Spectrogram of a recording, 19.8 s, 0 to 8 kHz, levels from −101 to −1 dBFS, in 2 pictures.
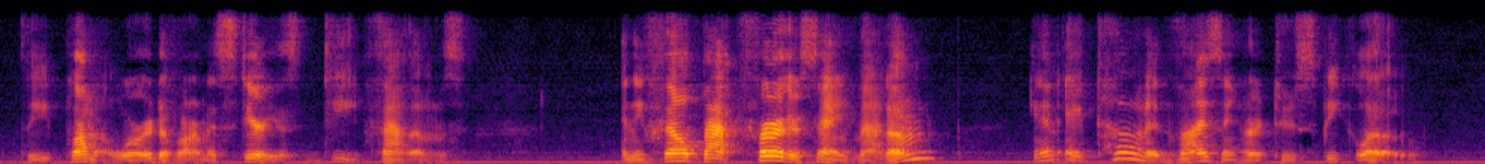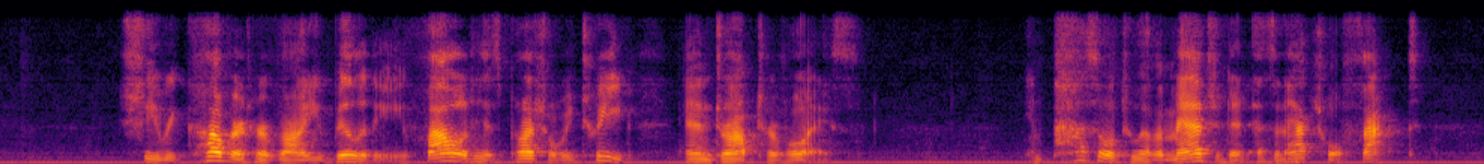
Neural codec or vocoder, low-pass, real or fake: codec, 44.1 kHz, 7.8 kbps, DAC; 7.2 kHz; fake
